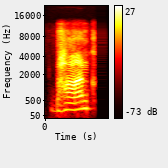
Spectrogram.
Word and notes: bhang: Indian

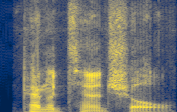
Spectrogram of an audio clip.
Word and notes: penitential: American English

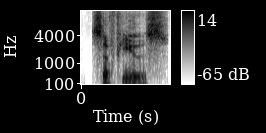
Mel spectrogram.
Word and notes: suffuse: American English

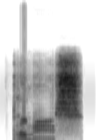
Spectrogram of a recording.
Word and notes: pumice: British English

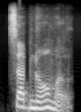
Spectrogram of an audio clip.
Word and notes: subnormal: Indian

